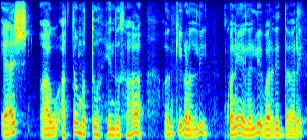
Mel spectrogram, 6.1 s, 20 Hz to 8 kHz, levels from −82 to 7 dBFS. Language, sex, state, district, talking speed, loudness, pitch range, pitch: Kannada, male, Karnataka, Bangalore, 80 wpm, -17 LUFS, 130-160 Hz, 140 Hz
